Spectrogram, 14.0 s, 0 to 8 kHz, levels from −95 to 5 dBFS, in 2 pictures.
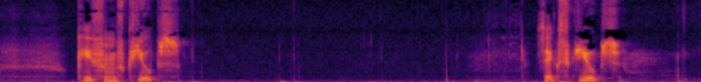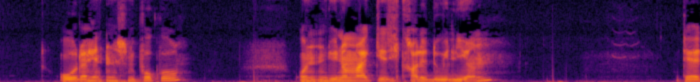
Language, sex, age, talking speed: German, female, 20-39, 80 wpm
